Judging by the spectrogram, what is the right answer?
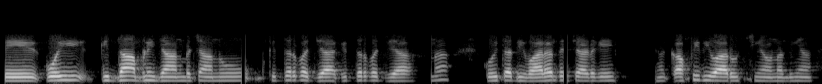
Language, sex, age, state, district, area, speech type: Punjabi, female, 45-60, Punjab, Ludhiana, urban, conversation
